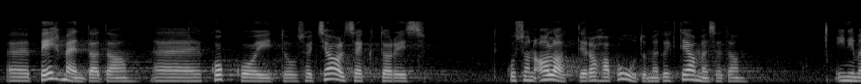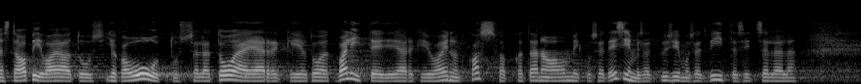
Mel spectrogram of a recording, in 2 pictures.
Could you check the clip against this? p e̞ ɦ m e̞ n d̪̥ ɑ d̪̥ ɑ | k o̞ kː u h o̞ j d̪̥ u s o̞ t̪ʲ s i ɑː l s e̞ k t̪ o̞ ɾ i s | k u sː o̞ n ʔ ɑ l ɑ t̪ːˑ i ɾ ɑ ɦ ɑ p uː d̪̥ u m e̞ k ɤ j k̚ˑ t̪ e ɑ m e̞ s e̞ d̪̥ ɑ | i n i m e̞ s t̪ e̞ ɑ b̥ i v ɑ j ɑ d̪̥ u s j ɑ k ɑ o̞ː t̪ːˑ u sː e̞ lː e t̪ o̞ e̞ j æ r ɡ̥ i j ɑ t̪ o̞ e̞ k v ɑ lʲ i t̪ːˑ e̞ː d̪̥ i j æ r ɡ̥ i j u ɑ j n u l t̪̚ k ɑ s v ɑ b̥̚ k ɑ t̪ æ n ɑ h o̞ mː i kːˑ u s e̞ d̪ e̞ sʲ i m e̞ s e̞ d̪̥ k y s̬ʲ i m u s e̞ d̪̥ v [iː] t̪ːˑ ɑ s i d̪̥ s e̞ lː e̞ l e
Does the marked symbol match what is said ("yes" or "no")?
yes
